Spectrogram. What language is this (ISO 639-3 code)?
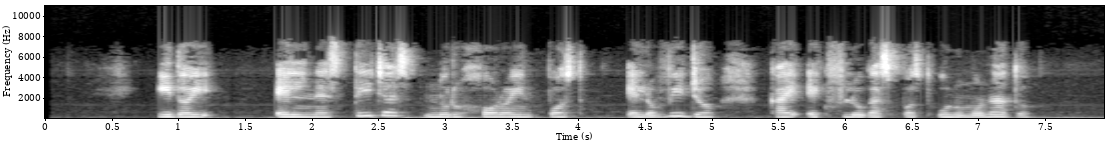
epo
